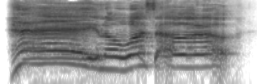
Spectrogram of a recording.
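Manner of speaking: very high, drawn-out, slow yell. Retelling how she called out from her car: imitating someone yelling out. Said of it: "she's driving and yells out like".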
